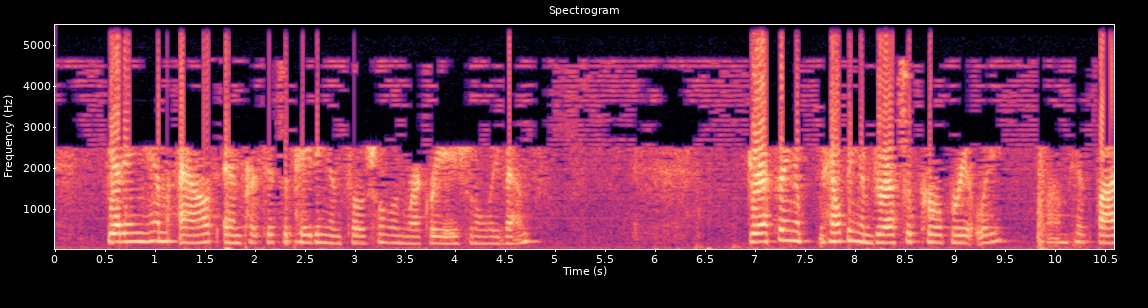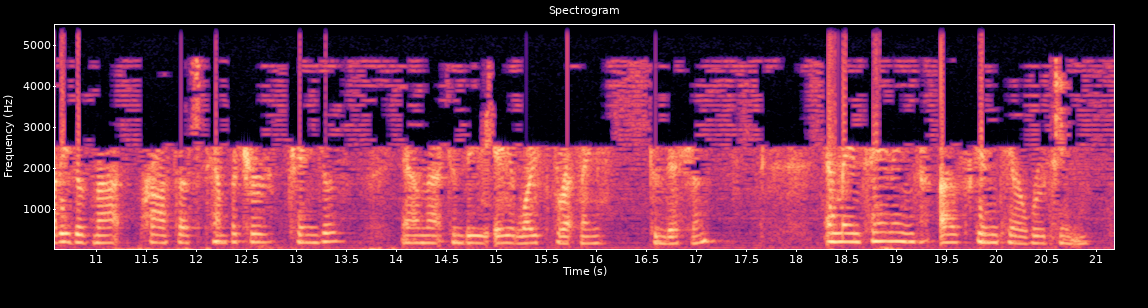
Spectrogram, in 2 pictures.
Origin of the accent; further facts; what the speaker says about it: Minnetonka, Minnesota, United States; I am from Minnetonka.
